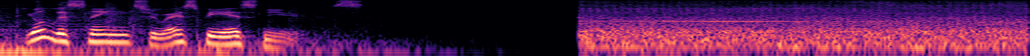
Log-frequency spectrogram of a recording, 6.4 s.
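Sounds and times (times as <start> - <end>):
speech: 0.2 - 2.3
helicopter taking off from an airport on a windswept west coast: 3.7 - 6.4.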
